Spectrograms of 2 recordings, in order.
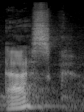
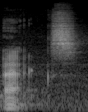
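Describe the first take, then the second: First: The s sound comes before the k. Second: The k sound comes before the s.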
